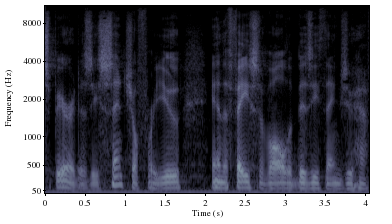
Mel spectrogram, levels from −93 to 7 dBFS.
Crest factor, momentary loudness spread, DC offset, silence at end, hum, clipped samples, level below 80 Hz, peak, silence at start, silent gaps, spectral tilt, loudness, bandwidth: 24 dB; 8 LU; under 0.1%; 0 s; none; under 0.1%; -68 dBFS; -20 dBFS; 0 s; none; -4.5 dB/octave; -43 LUFS; 11 kHz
